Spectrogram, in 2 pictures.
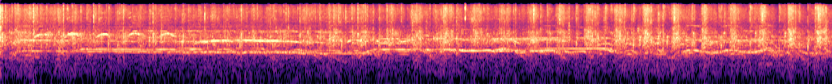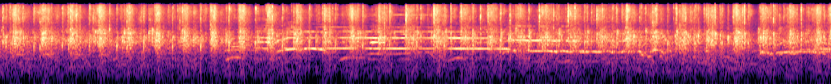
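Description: An accordion plays along.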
